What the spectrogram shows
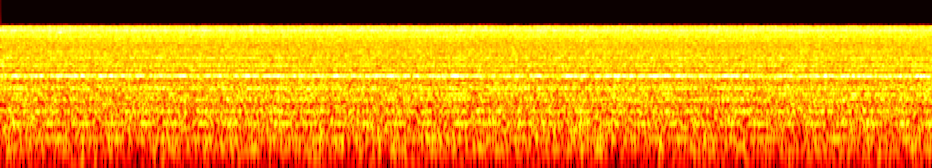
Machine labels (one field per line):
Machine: fan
